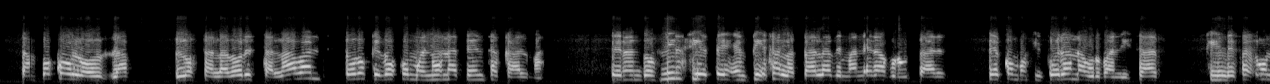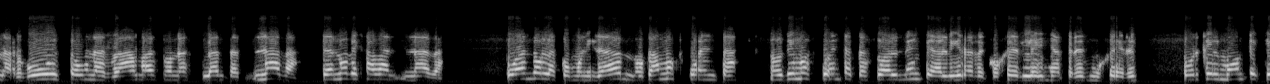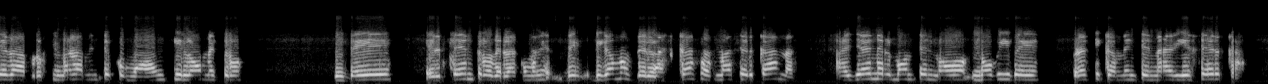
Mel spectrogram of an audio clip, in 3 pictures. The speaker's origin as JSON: {"language": "Spanish", "town": "Zacacuautla", "region": "Hidalgo", "country": "Mexico", "tie": "born or raised there", "said": "de Zacacuautla, Acasochitlán, Hidalgo. Mi pueblo es en la Sierra Norte de Hidalgo, colindando con la Sierra Norte de Puebla. Es un lugar muy propicio para lo forestal."}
